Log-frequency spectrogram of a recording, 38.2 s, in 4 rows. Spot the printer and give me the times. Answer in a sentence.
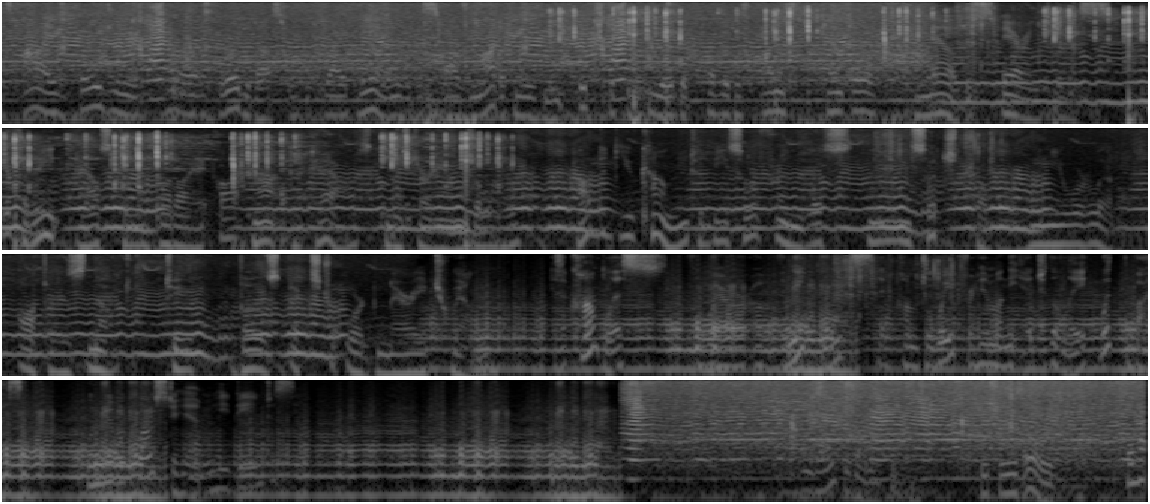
The printer can't be heard in this clip.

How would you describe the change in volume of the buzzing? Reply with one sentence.
The volume of the buzzing stays about the same.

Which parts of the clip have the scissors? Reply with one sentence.
The scissors can't be heard in this clip.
